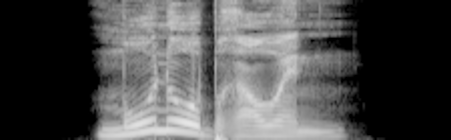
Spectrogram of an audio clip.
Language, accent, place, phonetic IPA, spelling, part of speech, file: German, Germany, Berlin, [ˈmoːnoˌbʁaʊ̯ən], Monobrauen, noun, De-Monobrauen.ogg
- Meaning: plural of Monobraue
